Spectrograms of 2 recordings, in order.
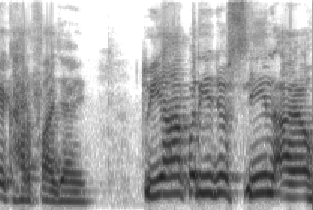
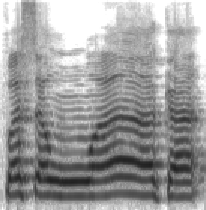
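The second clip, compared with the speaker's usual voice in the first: slow फसव्वाका with the vowel after waw held one alif; correct, drawn out; 3 semitones higher, much slower than usual. Shown as a demonstration. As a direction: stretch the वा in फसव्वाका properly. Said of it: "कैसे पढ़ेंगे".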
